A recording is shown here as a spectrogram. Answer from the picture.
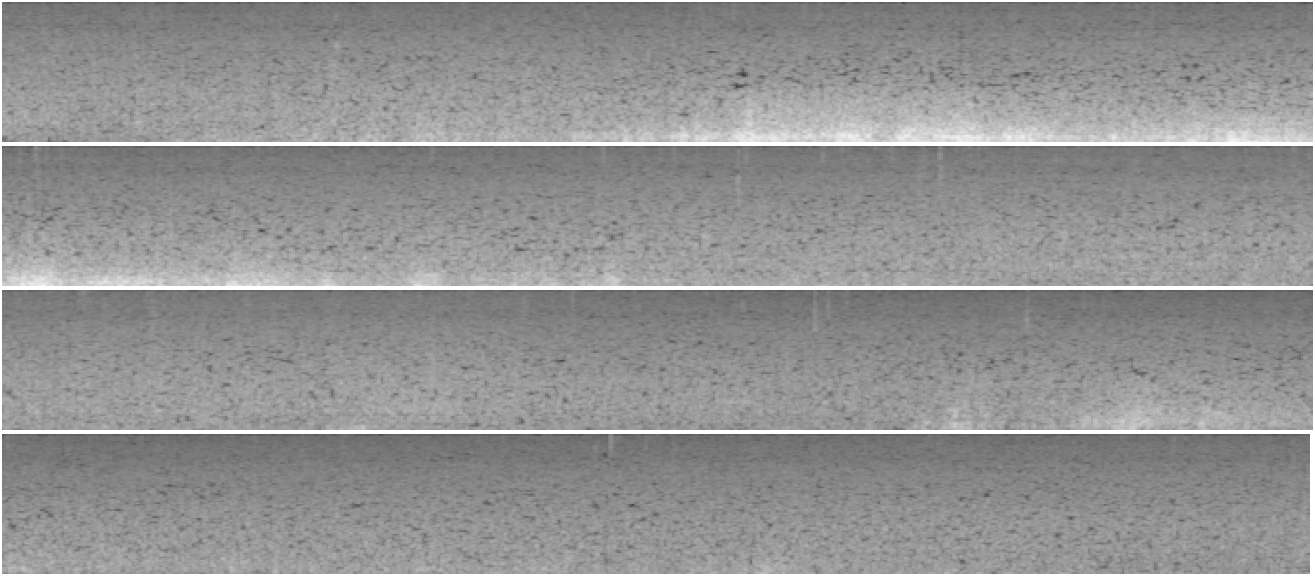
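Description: Steady rain with thunder: a long low rumble builds about four seconds in and dies away over some eight seconds, and a shorter, fainter rumble comes about twenty-two seconds in.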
